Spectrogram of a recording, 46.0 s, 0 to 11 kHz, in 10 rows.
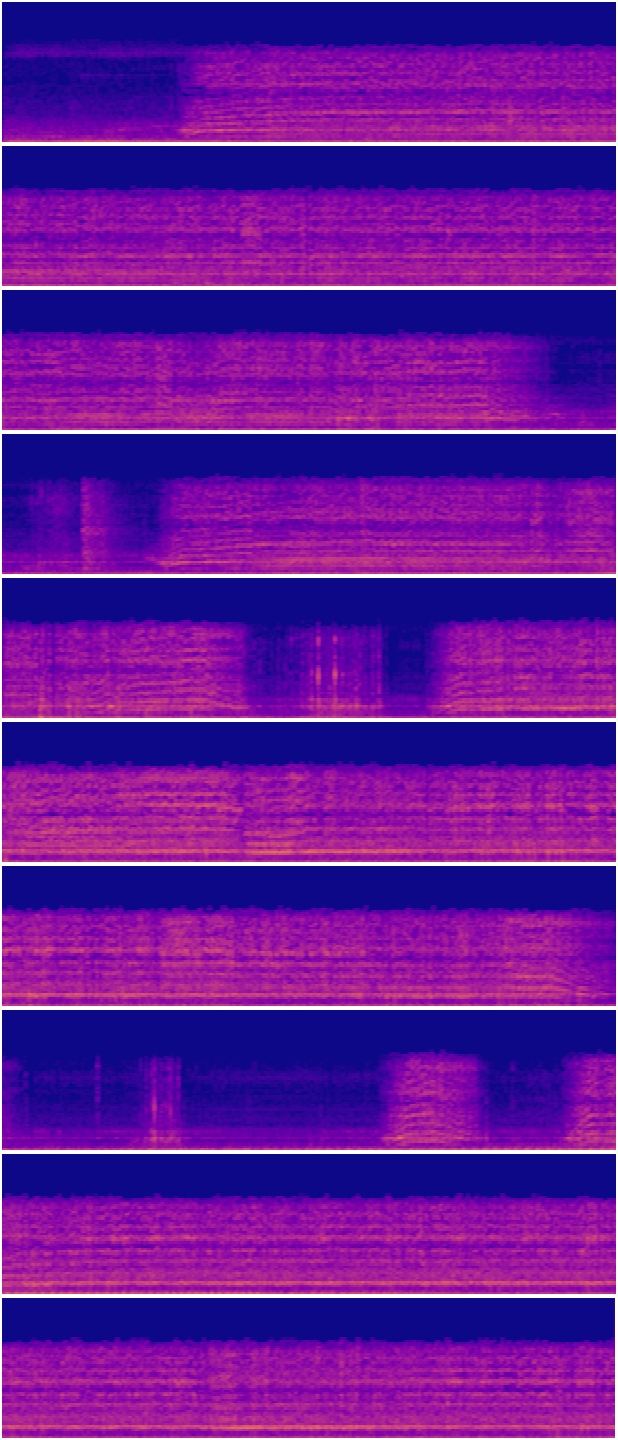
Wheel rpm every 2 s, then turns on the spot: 30, 150, 160, 160, 160, 160, 100, 50, 160, 160, 70, 190, 220, 230, 220, 200, 30, 20, 130, 230, 230, 230, 230.
12-14 20-22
